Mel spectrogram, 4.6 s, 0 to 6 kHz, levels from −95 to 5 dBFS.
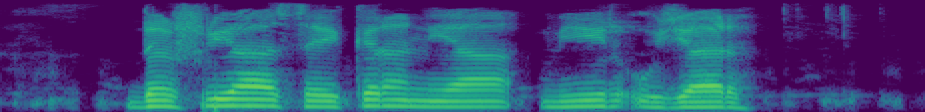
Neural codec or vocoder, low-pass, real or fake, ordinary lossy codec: none; 5.4 kHz; real; AAC, 32 kbps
